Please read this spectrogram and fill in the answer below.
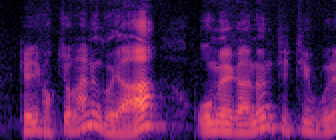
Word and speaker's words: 오메가: 만나게 돼 그리스 문자고 이렇게 생긴 문자가 오메가인 거 들어본 적 있지 이거 오메가의 소문자 제발 이거를라고 읽으면 아유 이거 정말이 너무 망신 나가는 거야 오메가 오메가 DT DS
